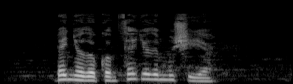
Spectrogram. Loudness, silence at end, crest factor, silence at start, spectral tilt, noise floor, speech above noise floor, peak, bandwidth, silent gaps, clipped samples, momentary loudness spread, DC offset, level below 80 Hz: -24 LUFS; 0.8 s; 18 dB; 0.55 s; -5.5 dB/octave; -62 dBFS; 39 dB; -8 dBFS; 11.5 kHz; none; under 0.1%; 11 LU; under 0.1%; -68 dBFS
